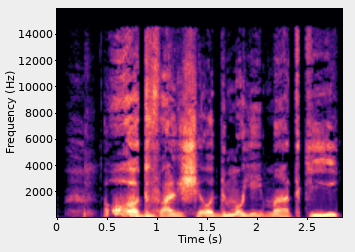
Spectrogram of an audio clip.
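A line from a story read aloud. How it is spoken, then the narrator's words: Growled. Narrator (Polish): warknął Simius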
